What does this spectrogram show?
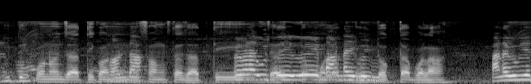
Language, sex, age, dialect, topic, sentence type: Bengali, male, 18-24, Western, banking, statement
